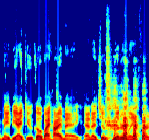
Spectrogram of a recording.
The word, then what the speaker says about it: Jaime: Did you ever have one of those Spanish names, Jamie, when you were taking maybe a Spanish class? Well, it is Jaime. It is. I was going to say, yeah. Yeah. It's spelled the same way, too. So it's not, yeah. That's, yeah, that was, and there were people that called me Jaime, but just because that's how it was spelled.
